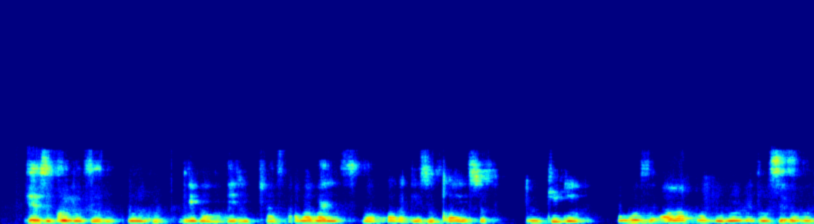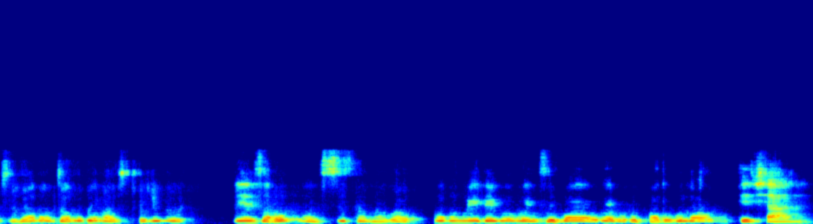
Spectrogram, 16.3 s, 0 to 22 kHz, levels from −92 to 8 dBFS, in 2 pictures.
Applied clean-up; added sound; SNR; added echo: neural mask model DeepFilterNet 3.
